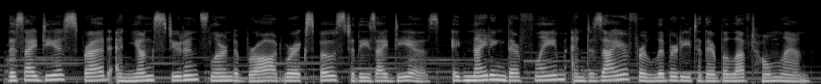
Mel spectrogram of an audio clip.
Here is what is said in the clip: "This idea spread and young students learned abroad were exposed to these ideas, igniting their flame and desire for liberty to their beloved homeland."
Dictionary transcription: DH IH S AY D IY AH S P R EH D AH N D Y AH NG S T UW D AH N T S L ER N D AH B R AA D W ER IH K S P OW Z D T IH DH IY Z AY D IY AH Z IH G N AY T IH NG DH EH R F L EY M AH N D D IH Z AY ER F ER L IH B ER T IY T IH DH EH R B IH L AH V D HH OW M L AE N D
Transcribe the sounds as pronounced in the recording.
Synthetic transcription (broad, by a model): DH IH S AY D IY AH S P R EH D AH N Y AH NG S T UW D N T S L ER N D AH B R AA D W ER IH K S P OW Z T IH DH IY Z AY D IY AH Z IH G N AY T IH NG DH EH R F L EY M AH N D D IH Z AY ER F ER L IH B ER T IY T IH DH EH R B IH L AH V D HH OW M L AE N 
